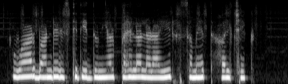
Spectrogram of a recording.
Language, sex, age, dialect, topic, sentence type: Magahi, female, 18-24, Northeastern/Surjapuri, banking, statement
